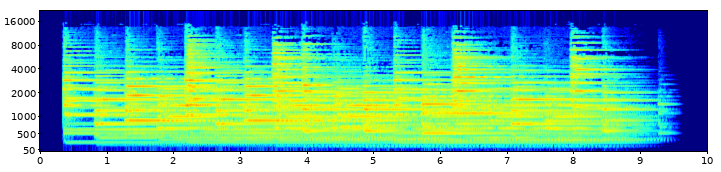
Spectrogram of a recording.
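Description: Bells ringing a run of notes, struck about twice a second, each note ringing on over the next; the ringing fades away shortly before the end.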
